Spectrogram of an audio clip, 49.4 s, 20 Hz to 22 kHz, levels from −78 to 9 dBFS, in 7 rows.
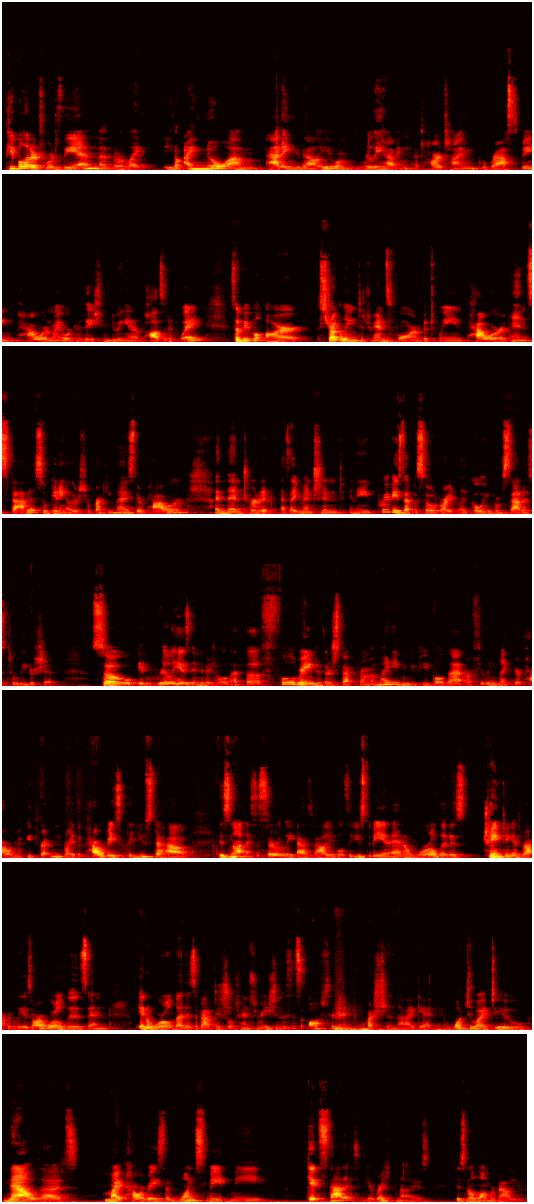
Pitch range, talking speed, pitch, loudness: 150-195 Hz, 205 wpm, 165 Hz, -24 LUFS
